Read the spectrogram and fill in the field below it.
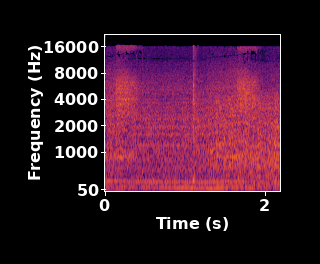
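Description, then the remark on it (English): A video game car engine roars steadily as the player gives it full gas, a loud, continuous droning hum with buzzy tonal layers and no voices over it. “I'm literally gassing it, bro.”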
